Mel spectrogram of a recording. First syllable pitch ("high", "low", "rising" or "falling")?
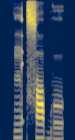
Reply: high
